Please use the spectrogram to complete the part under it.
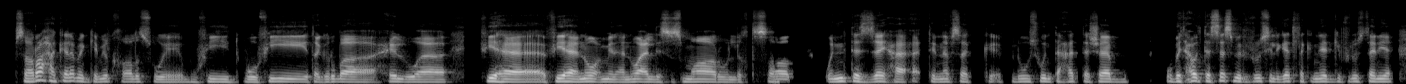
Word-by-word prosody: بصراحة 160 +5 +2
كلامك 155 -1 -1
جميل 135 +2 -5
خالص، 125 -1 -5
ومفيد 115 0 -5
وفيه 125 +1 0
تجربة 120 0 0
حلوة 120 -3 0 0.3
فيها 125 -5 +5
فيها 135 -3 +6
نوع 130 -1 +1
من 125 0 -1
أنواع 120 +2 +2
الاستثمار 120 +1 +1
والإقتصاد، 115 +2 0 0.4
وإن 130 +2 +2
أنت 145 +1 +1
إزاي 135 +2 +3
حقَّقت 125 +2 -2
لنفْسك 125 -1 -3 0.4
فلوس 135 +2 -6
وأنت 135 -3 -2
حتى 135 0 -5
شاب 125 -4 +1 0.4
وبتحاول 140 +4 +2
تستثمر 160 0 +1
الفلوس 145 +4 -3
اللي 135 -3 -3
جَت 140 +2 -1
لك - - -7
إن 130 - -2
هي 140 - +2
تجيب 125 +1 -10
فلوس 135 +1 -5
تانية، 135 -2 +1
125 Hz, 150 wpm, -24 LUFS, 120-140 Hz, 0.4 s, فيها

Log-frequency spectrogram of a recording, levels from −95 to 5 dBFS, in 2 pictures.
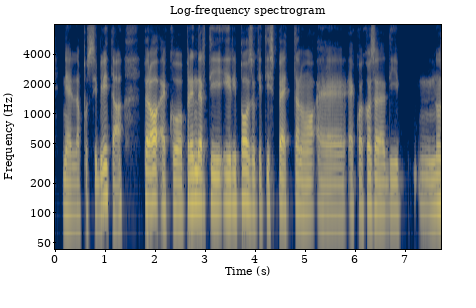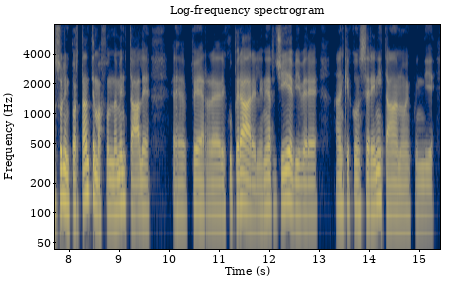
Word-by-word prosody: ne 110 -1 -1
hai 100 - -2
la 100 0 -6
possibilità. 115 +9 -2 0.4
Però 130 +1 +8
ecco 110 -1 -1
prenderti 120 -1 +2
il 115 0 +3
riposo 120 -1 +3
che 105 -1 -9
ti 115 +1 -5
spetta 115 0 -1
no, 105 0 -2
è 100 -2 -5
è 110 -2 -8
qualcosa 110 0 -1
di 105 0 -6 0.4
non 115 +1 -3
solo 140 +4 +4
importante 125 +6 +2
ma 110 - +2
fondamentale, 110 -2 -1 0.4
ehm, 100 -1 -6
per 105 -2 0
recuperare 100 +2 +2
le 100 0 -8
energie 115 +4 +1
e 125 - +3
vivere 100 0 -3 0.3
anche 110 -1 -4
con 110 -1 -3
serenità 110 -1 -1
no 100 0 -5
e 95 - -11
quindi 100 0 -8
110 Hz, 135 wpm, -23 LUFS, 100-115 Hz, 0.4 s, Però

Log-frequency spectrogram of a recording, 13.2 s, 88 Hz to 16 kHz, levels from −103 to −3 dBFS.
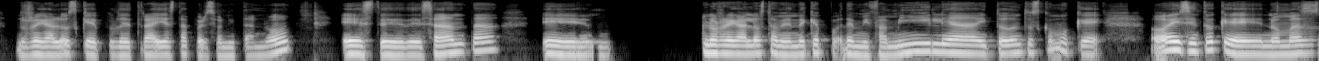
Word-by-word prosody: los 150 0 -7
regalos 155 0 +1
que 150 -3 -3
le 150 0 -2
trae 155 +1 -1
esta 155 +2 -6
personita, 145 -1 -7
¿no? 180 +11 0 0.5
Este, 160 -2 +3
de 155 0 0
Santa, 195 +8 0 0.4
eh, 155 -2 +2 1.1
los 180 -1 +4
regalos 170 0 +3
también 160 -3 0
de 165 0 -1
que 180 - -1
pu 180 - -12
de 170 -1 0
mi 155 -1 -2
familia 180 +3 +1
y 165 - -5
todo, 170 +1 +2
entonces, 185 0 -6
como 200 0 -6
que, 165 -1 -3 0.5
ay, 235 0 +6
siento 215 +2 0
que 165 -6 +4
nomás 165 +3 -1
165 Hz, 135 wpm, -24 LUFS, 155-185 Hz, 1.1 s, ay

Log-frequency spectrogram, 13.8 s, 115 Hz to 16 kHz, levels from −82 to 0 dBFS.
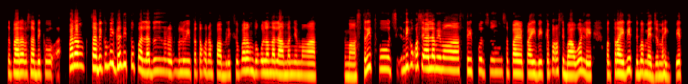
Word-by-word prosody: So, 220 - -4
parang 225 -1 +4
sabi 215 -1 0
ko 220 +5 -7
a 390 - -10 0.2
parang 345 +1 +7
sabi 305 -1 +6
ko, 340 - -3
"May 390 -1 +4
ganito 350 +1 +1
pala", 255 -5 +4
do'n 250 +1 -5
'no 245 - -8
'no, 225 - -2
no'ng 230 0 -8
lumipat 230 -1 -5
ako 230 +1 -3
ng 220 -1 -5
public, 200 -1 -2
so, 215 - -7
parang 255 0 +1
do'n 225 - -5
ko 230 - -1
lang 225 0 +1
nalaman 210 -1 +3
yung 205 0 -6
mga, 200 0 0 0.7
yung 190 - -5
mga 185 0 -2
street 295 +6 -1
foods, 285 -3 -3
hindi 275 +4 -2
ko 365 -2 -4
kasi 320 -1 0
alam 290 +1 +5
yung 280 -1 0
mga 270 -1 +2 0.2
street 250 -2 -5
foods 250 -3 -5
no'ng 235 0 -8
sa 240 - -7
pri 225 -1 +3
private 215 -1 0
ka 225 - -3
pa, 255 -1 -1
kasi 240 - -10
bawal, 200 +5 +3
eh, 195 - 0 0.3
'pag 210 - -2
private, 225 +3 +3
'di 215 - -2
ba, 230 - +1
medyo 195 -2 -2
mahigpit. 195 +2 -3
230 Hz, 235 wpm, -23 LUFS, 215-270 Hz, 0.7 s, parang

